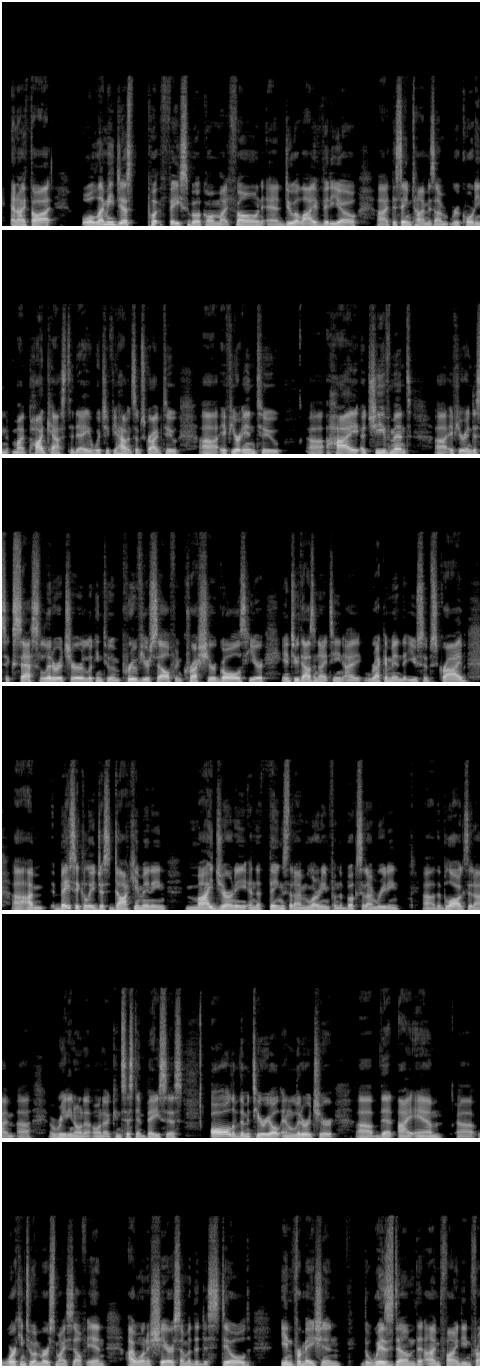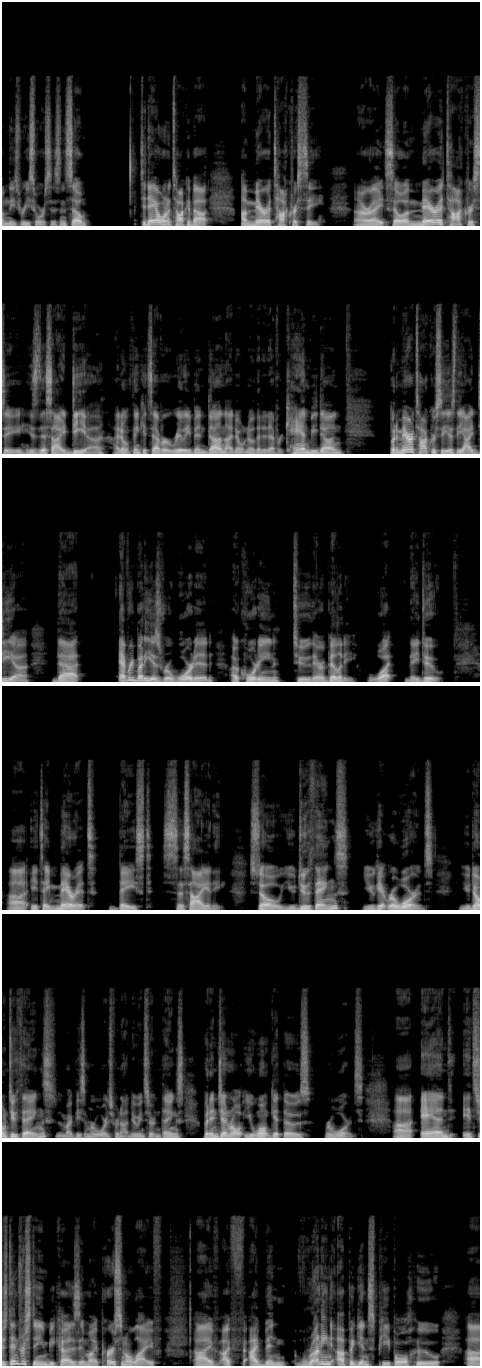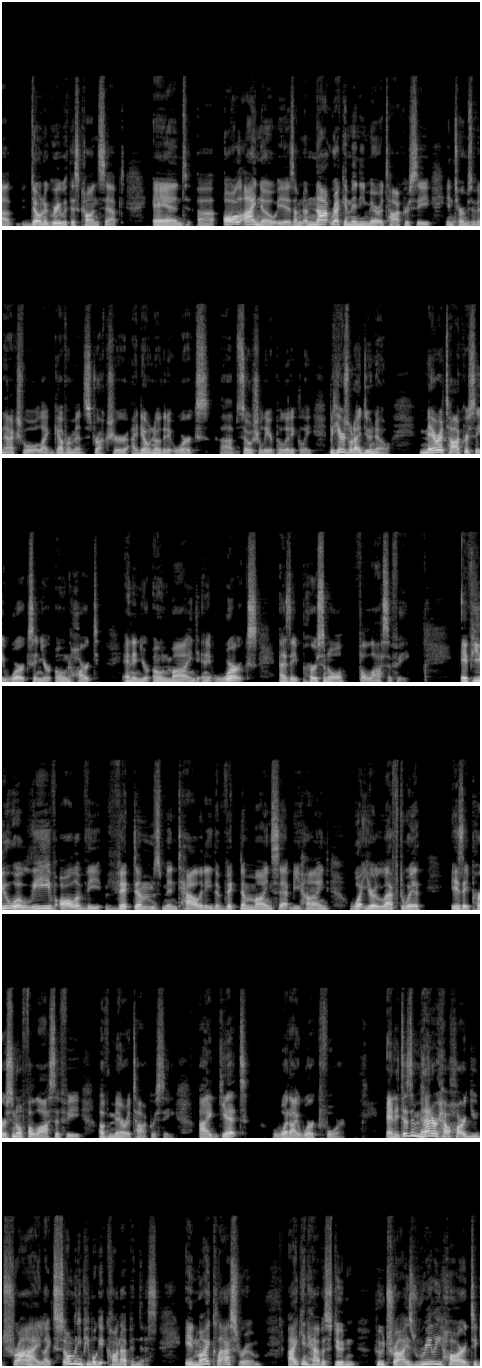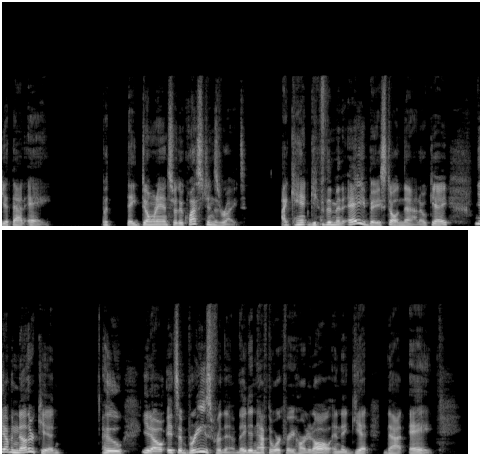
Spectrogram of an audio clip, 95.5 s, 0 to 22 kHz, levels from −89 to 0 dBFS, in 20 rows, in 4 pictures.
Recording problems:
wrong speed, natural pitch; too fast; 1.6 times normal speed

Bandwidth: 14.5 kHz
